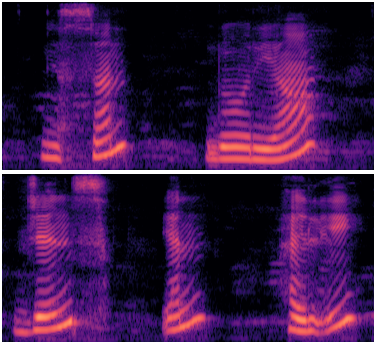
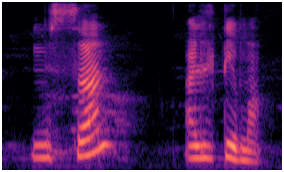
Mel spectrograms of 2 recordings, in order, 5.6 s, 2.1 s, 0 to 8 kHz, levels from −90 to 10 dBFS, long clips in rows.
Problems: none marked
